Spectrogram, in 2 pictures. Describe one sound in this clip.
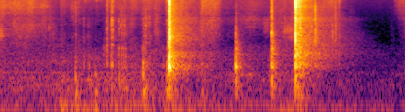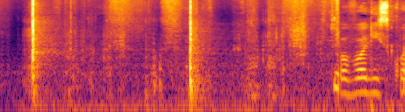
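Plastic trim clicks and snaps into place.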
